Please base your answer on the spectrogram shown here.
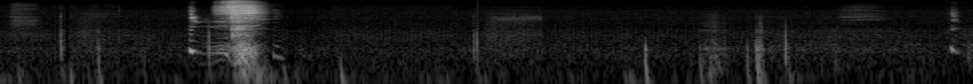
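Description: A short breath in, then a single sharp, hissing sneeze, followed by faint small sounds in a quiet room. One sneeze.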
